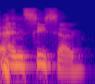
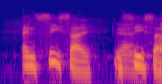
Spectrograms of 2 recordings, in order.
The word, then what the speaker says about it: Enciso: Is it in Cisco? – What, Thong Song? – That's Cisco, no, isn't it? – Enciso. – Enciso. – I think that's how you say it. That's how they say it on the radio anyway. Yeah. – So the forwards are bad and potentially it could open up a 4-5-1 because actually that's an argument against Jota.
